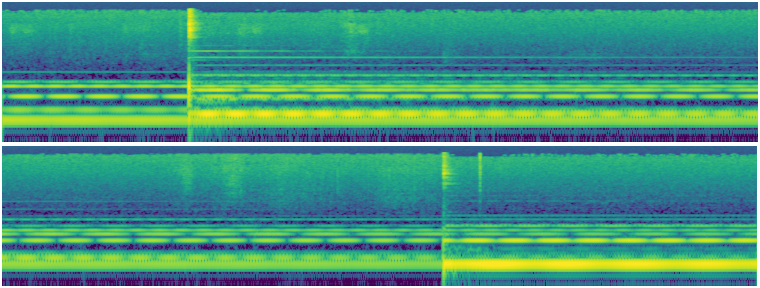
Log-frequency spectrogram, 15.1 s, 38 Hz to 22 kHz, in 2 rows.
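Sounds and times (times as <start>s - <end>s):
deep warm singing bowl tones: 0.0s - 15.0s
singing bowl strike: 1.2s - 12.7s.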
